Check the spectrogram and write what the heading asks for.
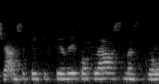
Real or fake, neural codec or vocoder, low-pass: real; none; 7.2 kHz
